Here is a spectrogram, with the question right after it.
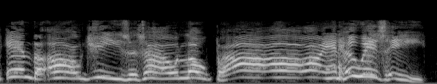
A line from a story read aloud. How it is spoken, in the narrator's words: She screamed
